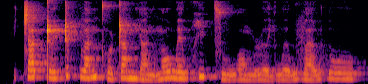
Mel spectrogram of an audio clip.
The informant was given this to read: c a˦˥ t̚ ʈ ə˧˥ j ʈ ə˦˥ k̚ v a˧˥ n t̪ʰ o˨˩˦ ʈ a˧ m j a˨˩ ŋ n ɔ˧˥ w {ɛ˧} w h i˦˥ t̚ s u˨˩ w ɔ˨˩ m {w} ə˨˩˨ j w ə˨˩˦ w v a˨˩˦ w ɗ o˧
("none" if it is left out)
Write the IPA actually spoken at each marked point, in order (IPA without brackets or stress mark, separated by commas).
ɛ˧, ɹ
